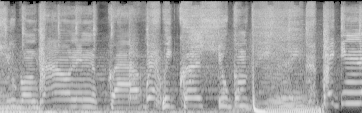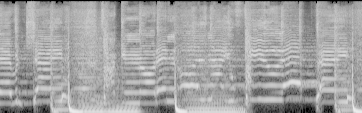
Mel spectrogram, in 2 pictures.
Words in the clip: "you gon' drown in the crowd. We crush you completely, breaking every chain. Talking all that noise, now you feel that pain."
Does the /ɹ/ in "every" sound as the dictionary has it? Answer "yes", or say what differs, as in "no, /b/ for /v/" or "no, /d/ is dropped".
no, /ɹ/ is dropped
